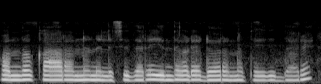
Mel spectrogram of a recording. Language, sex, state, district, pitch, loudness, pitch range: Kannada, female, Karnataka, Koppal, 210 Hz, -15 LUFS, 200-210 Hz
